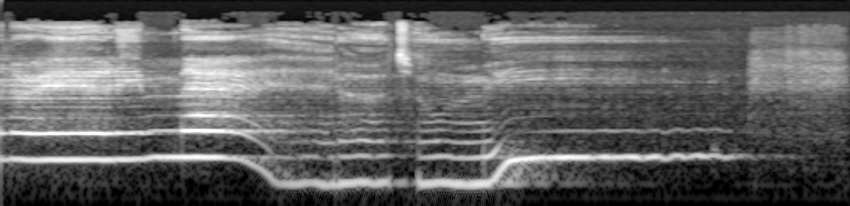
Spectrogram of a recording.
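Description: A young girl singing slow, long held notes, soft and close to a hum, sliding smoothly from one pitch to the next. The singing fades out near the end.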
